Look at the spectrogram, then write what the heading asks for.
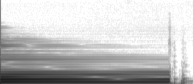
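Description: A single bass guitar G string rings out as a long, steady sustained note for tuning, fading slowly before being damped, with a couple of faint handling noises at the end.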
